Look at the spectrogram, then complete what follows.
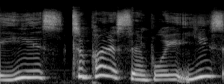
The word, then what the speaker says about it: Ys: me I am sorry some people say Ys I say yeast to put it simply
